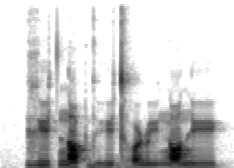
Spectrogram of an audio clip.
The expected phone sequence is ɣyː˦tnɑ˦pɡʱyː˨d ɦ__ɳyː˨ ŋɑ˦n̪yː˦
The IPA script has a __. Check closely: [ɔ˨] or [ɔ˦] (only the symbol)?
ɔ˨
